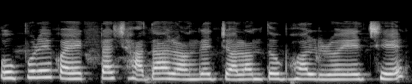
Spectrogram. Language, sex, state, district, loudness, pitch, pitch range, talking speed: Bengali, female, West Bengal, Alipurduar, -12 LUFS, 250 Hz, 235-275 Hz, 100 wpm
